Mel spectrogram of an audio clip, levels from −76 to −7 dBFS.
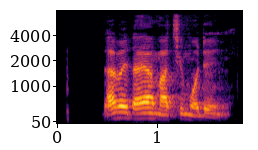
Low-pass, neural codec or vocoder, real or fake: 7.2 kHz; codec, 16 kHz in and 24 kHz out, 2.2 kbps, FireRedTTS-2 codec; fake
